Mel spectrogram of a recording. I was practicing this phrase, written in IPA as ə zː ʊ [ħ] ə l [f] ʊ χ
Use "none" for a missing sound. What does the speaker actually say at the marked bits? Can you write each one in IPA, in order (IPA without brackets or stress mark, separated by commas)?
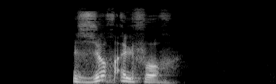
χ, f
